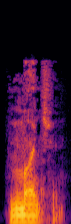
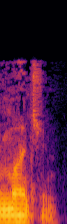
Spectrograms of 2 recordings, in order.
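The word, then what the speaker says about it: Mnuchin: is not headed for a recession says Steve munchin treasury secretary makes extraordinary claim in the middle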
